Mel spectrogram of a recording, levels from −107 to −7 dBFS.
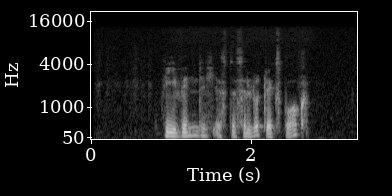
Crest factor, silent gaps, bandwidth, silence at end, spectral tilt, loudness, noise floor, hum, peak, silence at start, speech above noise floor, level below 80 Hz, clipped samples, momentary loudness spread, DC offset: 20 dB; none; 13 kHz; 0.65 s; -8.5 dB/octave; -41 LUFS; -79 dBFS; none; -22 dBFS; 0.9 s; 39 dB; -76 dBFS; under 0.1%; 11 LU; under 0.1%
